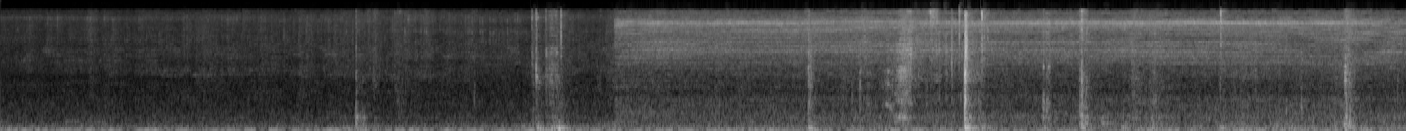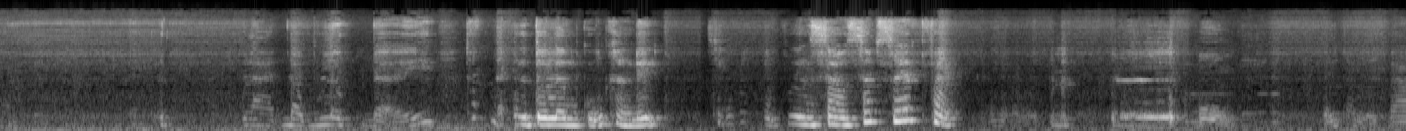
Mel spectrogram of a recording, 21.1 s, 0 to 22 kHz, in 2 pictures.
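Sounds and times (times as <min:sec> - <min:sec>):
low hum: 0:00.0 - 0:15.8
high whine: 0:04.6 - 0:14.5
radio static hiss: 0:04.6 - 0:21.0.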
